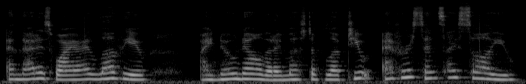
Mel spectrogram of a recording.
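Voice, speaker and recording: An earnest, brave young woman confesses her love, her voice lifted a little higher, read by a woman narrator. The tone stays mellow and soft. It is a storybook reading. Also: normal speed, natural voice. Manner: earnest, raised in pitch.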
